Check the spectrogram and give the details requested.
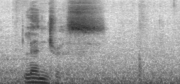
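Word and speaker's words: Lehndrys: struggle to pronounce it the closest would be lendras the quiet l-e-h-n-d-r-y-s l-e-h-n-d-r-y-s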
